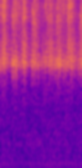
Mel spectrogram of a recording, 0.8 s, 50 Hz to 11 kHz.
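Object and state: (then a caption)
Crankbait lure with internal rattles. A plastic square bill crankbait lure with internal rattles is shaken, giving a bright, dry clicking rattle concentrated high above 2 kHz. About seven quick rattles run together over less than a second, showing that the lure has rattles inside, unlike a silent version.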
